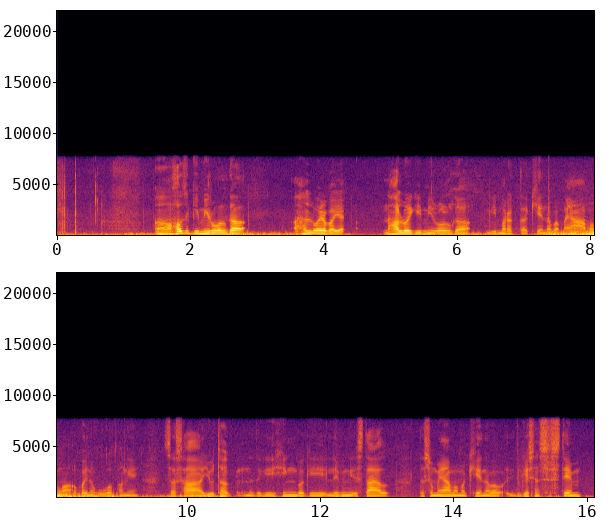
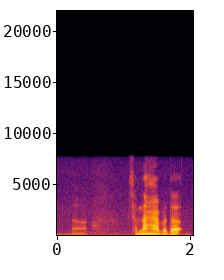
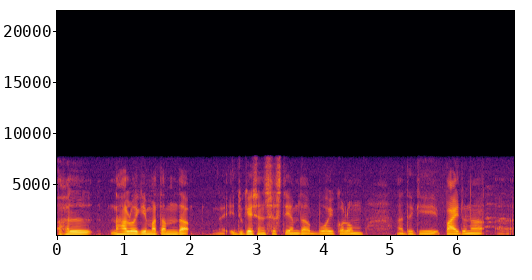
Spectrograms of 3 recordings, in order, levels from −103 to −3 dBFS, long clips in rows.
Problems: constant background noise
